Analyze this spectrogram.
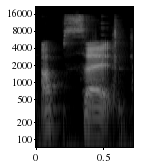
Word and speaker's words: upset: a player who was expected to win want to be an upset. Usually in English we use the word ups if so here the pronunciation upset right with the accent here um but we can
